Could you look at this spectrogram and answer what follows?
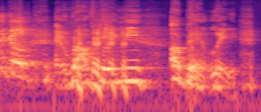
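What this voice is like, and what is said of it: Imitates another person's voice. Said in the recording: “a really good Jerry Lauren impression”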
